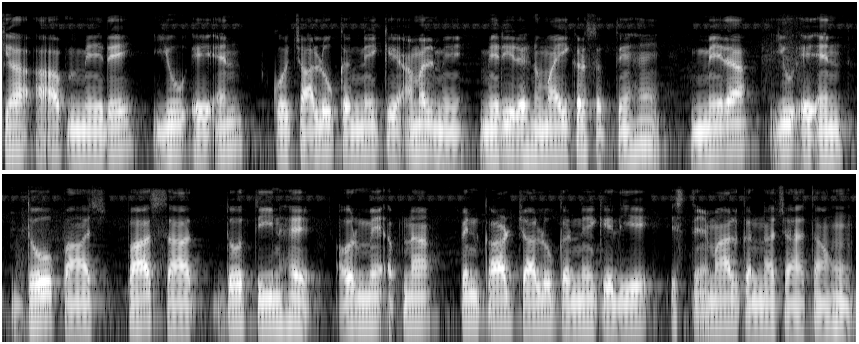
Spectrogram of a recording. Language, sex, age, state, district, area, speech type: Urdu, male, 18-30, Uttar Pradesh, Siddharthnagar, rural, read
